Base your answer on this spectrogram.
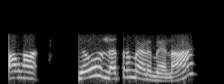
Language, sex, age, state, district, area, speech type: Telugu, female, 45-60, Andhra Pradesh, Chittoor, rural, conversation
